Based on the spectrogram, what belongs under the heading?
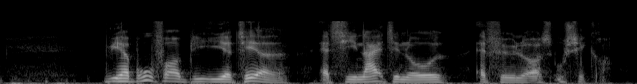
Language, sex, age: Danish, male, 67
